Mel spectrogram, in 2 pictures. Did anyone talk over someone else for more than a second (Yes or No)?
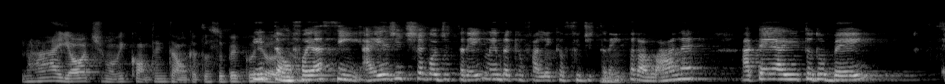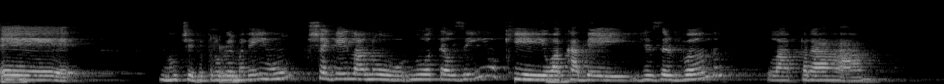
No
